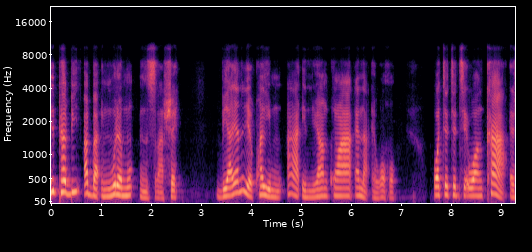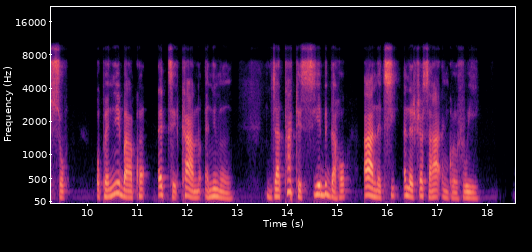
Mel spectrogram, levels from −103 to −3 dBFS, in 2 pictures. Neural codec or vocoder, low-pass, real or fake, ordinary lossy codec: codec, 16 kHz, 2 kbps, FunCodec, trained on LibriTTS, 25 frames a second; 7.2 kHz; fake; Opus, 32 kbps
